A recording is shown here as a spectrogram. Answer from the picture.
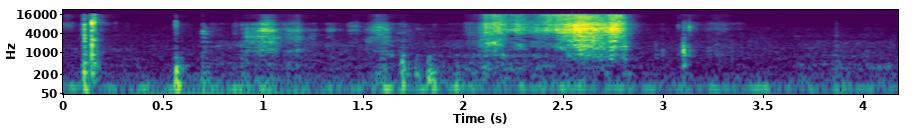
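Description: A 7-inch vinyl EP being slid out of its card picture sleeve: a soft papery rubbing swish about two seconds in, lasting under a second, with a few light clicks and taps of handling around it.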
